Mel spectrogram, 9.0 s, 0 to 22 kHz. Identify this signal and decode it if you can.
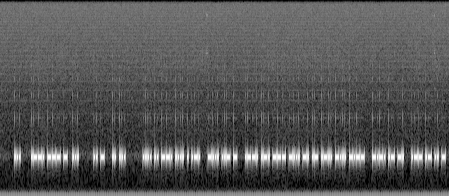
Morse code, heard as a keyed tone, about 53 wpm, 720 Hz. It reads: SPOTS IT IS HIGHER BUT PROBNALBY CAN WAIT
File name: archived / CRSnet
